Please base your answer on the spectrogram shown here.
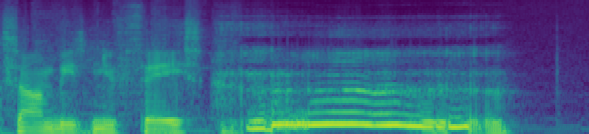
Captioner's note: inhales Oxygen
